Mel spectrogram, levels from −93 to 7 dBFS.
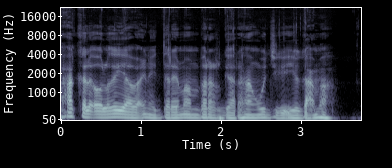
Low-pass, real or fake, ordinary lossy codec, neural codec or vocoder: none; real; none; none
